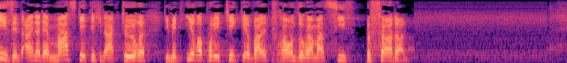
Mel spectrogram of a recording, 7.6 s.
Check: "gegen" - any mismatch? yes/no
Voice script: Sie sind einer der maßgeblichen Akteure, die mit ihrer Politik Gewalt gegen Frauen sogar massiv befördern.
yes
